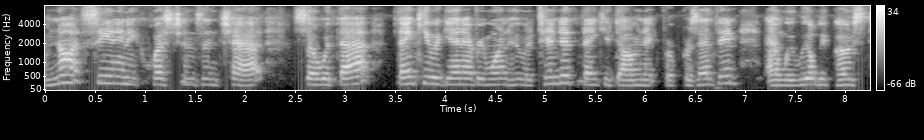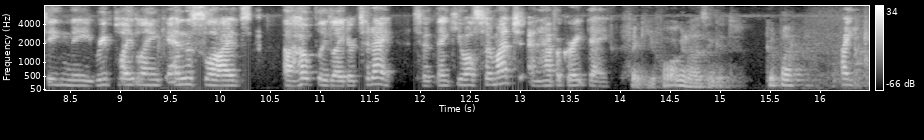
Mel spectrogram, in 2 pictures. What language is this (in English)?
English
